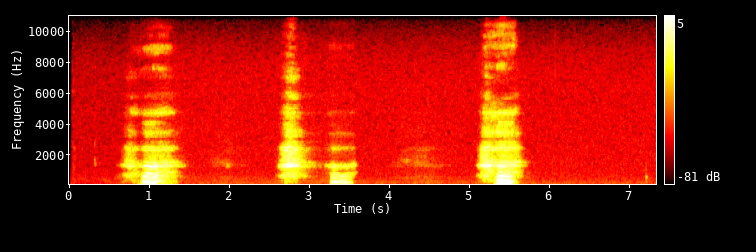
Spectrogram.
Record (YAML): exhalation_length: 7.3 s
exhalation_amplitude: 12342
exhalation_signal_mean_std_ratio: 0.33
survey_phase: beta (2021-08-13 to 2022-03-07)
age: 65+
gender: Male
wearing_mask: 'No'
symptom_none: true
smoker_status: Ex-smoker
respiratory_condition_asthma: false
respiratory_condition_other: false
recruitment_source: REACT
submission_delay: 1 day
covid_test_result: Negative
covid_test_method: RT-qPCR
influenza_a_test_result: Negative
influenza_b_test_result: Negative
